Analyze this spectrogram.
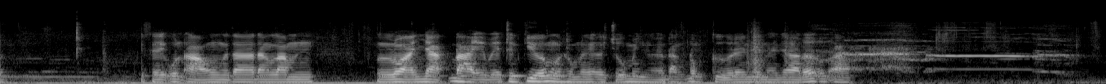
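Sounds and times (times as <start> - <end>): rooster crowing: 8.0 - 11.0.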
